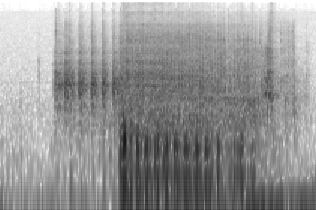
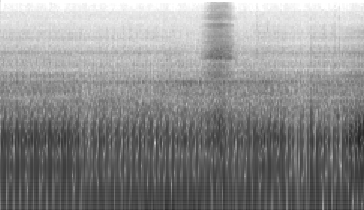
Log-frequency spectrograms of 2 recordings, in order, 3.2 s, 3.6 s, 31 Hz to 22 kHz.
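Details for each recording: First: 2020 BMW S1000RR, cold start at about 45°F in December, coils previously failed: half a second of starter whir, then fires cleanly into quick, even, crisp idle; owner suspected slightly low battery. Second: 2020 BMW S1000RR inline-four with Bren tune, warmed up after cold start on a 45°F day: uneven clattery idle and flat, lumpy rev with big power loss; at least one, possibly two ignition coils failed, second coil failure on this bike.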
